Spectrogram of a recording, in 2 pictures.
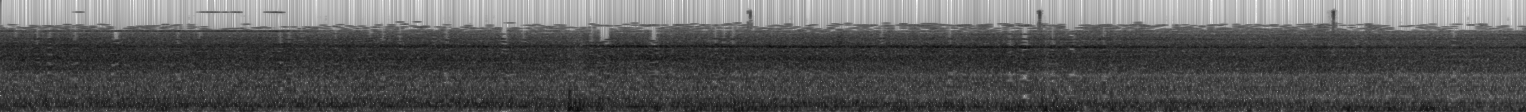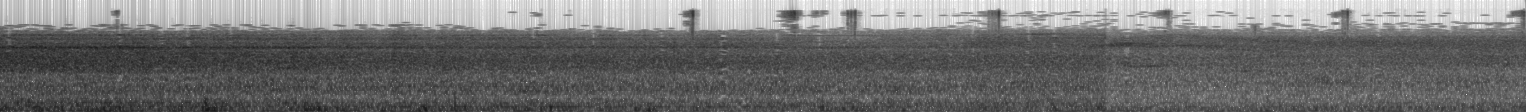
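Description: Freight train of container flats and tank wagons rolling past, a steady noise of wheels on rail. The noise slowly fades over the last several seconds as the train draws away.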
